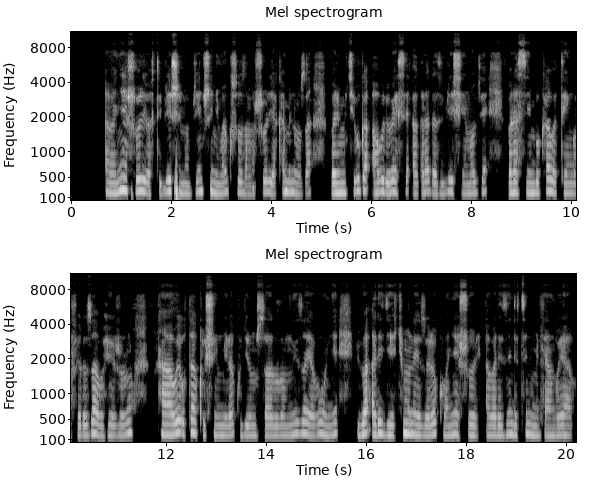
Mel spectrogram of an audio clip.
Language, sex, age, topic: Kinyarwanda, female, 18-24, education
